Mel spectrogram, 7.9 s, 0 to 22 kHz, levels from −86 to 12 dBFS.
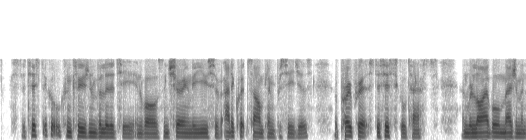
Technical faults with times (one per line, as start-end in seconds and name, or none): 0.00-7.90 Bluetooth CVSD headset codec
